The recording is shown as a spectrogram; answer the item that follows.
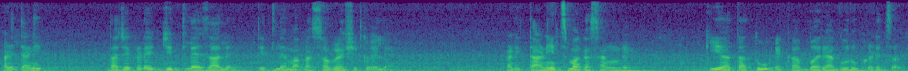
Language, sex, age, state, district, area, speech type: Goan Konkani, male, 18-30, Goa, Ponda, rural, spontaneous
